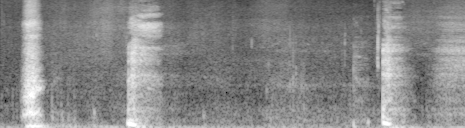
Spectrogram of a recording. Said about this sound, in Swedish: Gud, jag måste andas.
